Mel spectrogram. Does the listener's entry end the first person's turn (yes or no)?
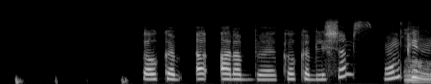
yes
